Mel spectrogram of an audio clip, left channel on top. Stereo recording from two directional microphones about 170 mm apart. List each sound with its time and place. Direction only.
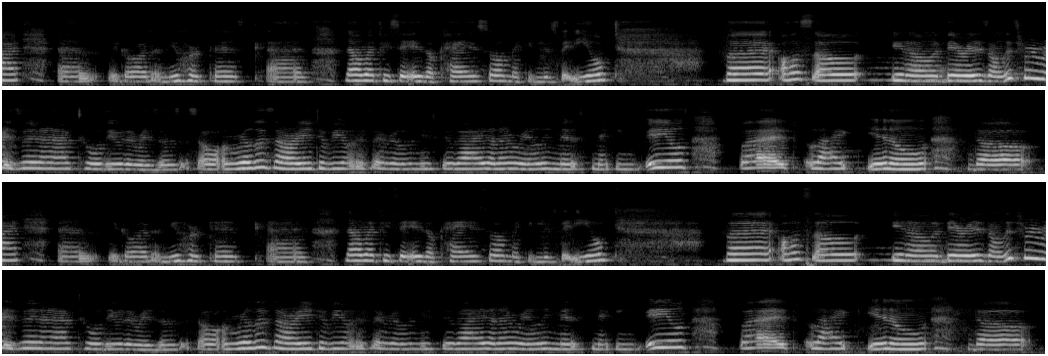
0.6 s a woman's voice: 30° left (ahead or behind)
7.2 s a woman's voice: 30° left (ahead or behind)
19.3 s speech: 5° left (ahead or behind)
20.2 s a woman's voice: 30° left (ahead or behind)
